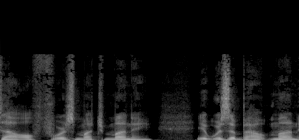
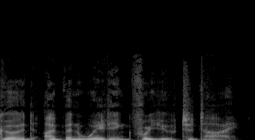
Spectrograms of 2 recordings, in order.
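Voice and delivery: quiet put-on divine voice, lower pitch; 7 semitones lower than usual. Retelling the Lord's answer after an angry outburst: quiet voice of the Lord. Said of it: "And very quietly, he answered audibly".

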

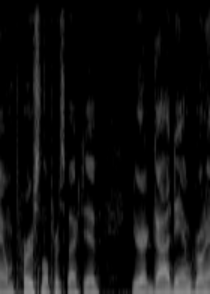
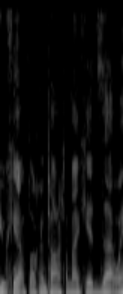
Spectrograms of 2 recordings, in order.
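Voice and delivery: indignant, angry, pissed-off outburst; 2 semitones higher than usual. Retelling relatives' reaction at a family function: imitating angry relatives. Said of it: "everybody's getting all pissed off at me".

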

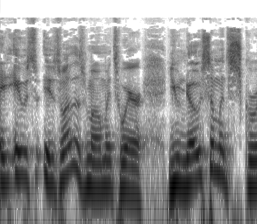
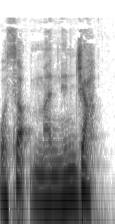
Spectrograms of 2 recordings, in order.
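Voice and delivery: muttered under the breath, lower pitch; 7 semitones lower than usual. Retelling what she'd say passing in the hall: imitating a line said under breath. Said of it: "under breath, she'd go".

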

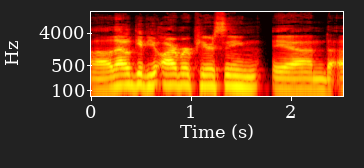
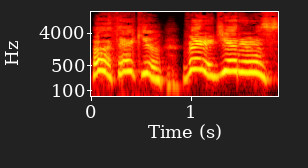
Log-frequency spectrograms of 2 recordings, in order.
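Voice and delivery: badly faked synthetic voice, very high. Voicing the spared tech creature's reply in a badly synthesized voice. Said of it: "He says in a badly synthesized voice".

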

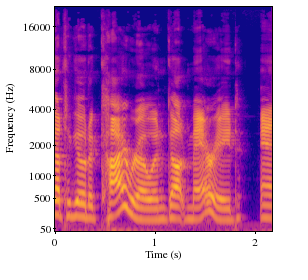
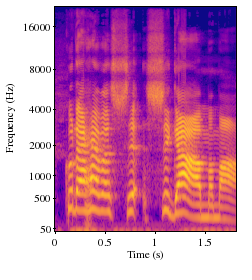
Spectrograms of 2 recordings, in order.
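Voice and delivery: put-on old-timey British, much higher, louder; 5 semitones higher, 6 dB louder than usual. Acting out a 1935 infant asking for things: Churchill impression. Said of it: "my Churchill impression".

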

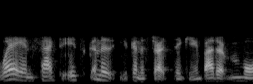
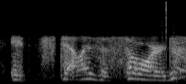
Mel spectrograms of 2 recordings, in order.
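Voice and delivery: mock whisper, pitched higher than normal speech; 5 semitones higher than usual. Recalling a kid's remark while observing a classroom, retelling a whisper. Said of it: "he said in a whisper".

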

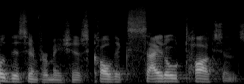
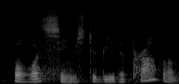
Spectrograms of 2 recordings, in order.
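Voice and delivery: very quiet, unruffled, calm voice; 3 semitones lower, 12 dB quieter than usual. Recounting what you asked her while the child acted up, retelling own calm reply. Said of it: "I said to her very calmly".

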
